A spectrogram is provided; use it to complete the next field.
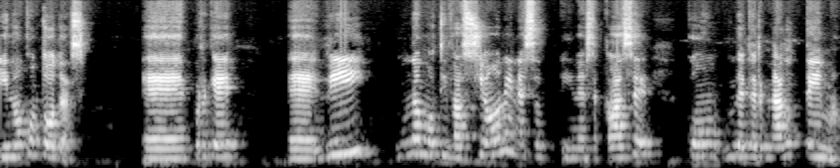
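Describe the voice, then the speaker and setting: Very slowly, a woman with a Brazilian accent speaks at a high pitch with ordinary pitch variation. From Brazil, Recife, Pernambuco. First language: Portuguese (speaking Spanish). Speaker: conference speaker, teacher. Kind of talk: conference Q&A answer. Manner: halting, many fillers and repetitions.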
